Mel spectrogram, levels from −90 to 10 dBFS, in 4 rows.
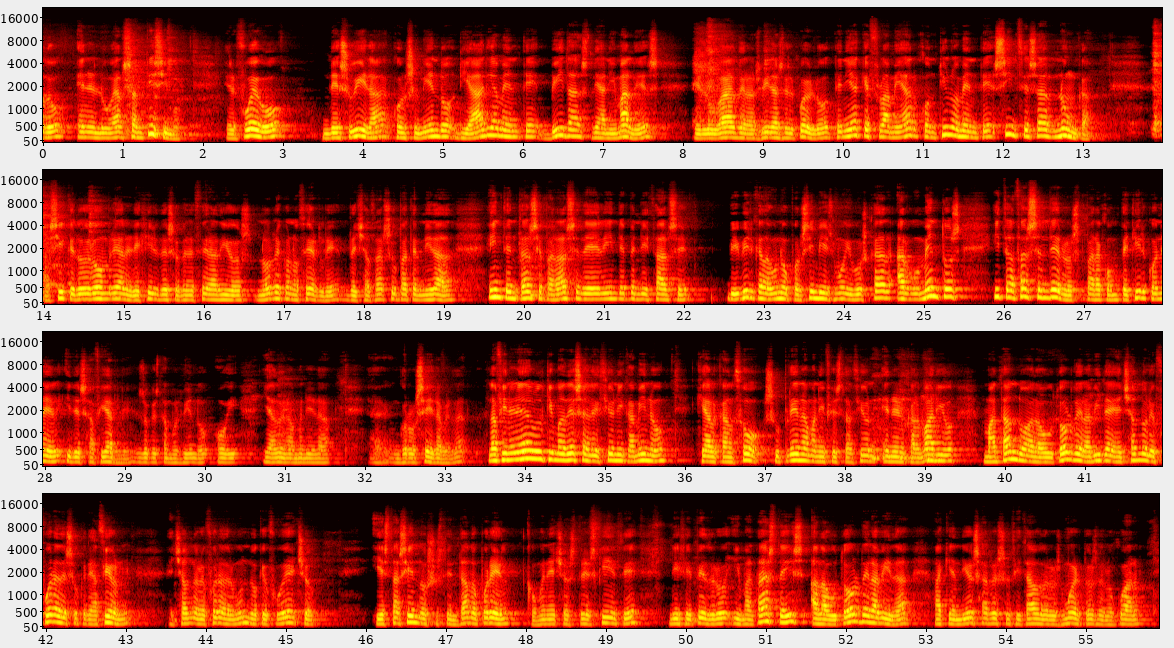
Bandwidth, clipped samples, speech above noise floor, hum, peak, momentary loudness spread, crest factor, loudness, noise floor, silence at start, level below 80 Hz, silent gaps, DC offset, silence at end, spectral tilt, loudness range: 13.5 kHz; under 0.1%; 34 dB; none; -2 dBFS; 10 LU; 18 dB; -21 LUFS; -54 dBFS; 0 s; -70 dBFS; none; under 0.1%; 0.05 s; -6 dB/octave; 4 LU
